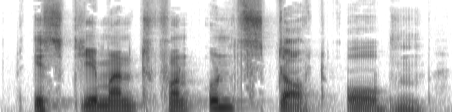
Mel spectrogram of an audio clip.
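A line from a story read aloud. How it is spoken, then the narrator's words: Plain. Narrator (German): fragte sie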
